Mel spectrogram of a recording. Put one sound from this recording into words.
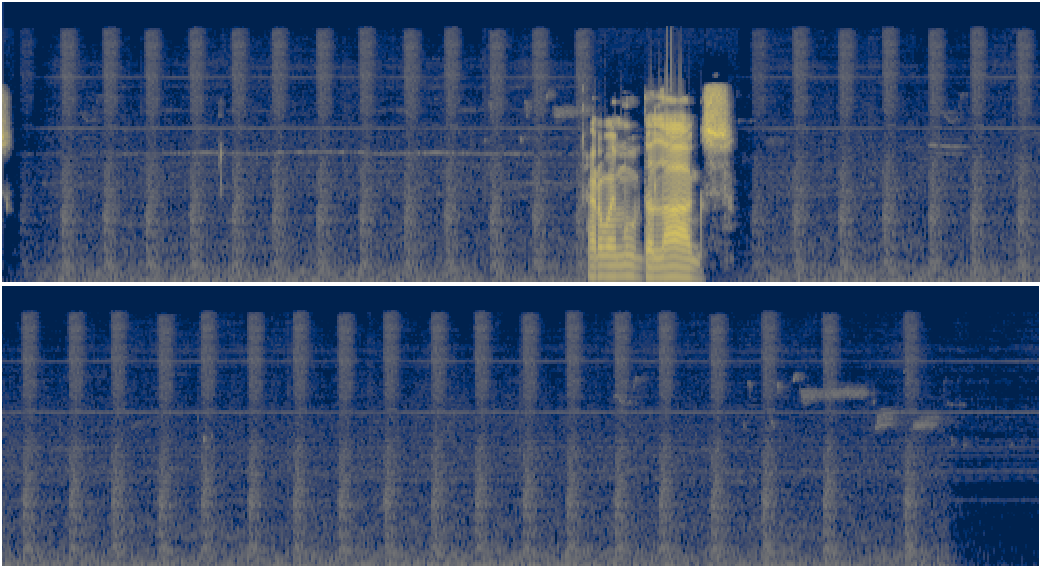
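A steam locomotive chuffs in a steady rhythm.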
